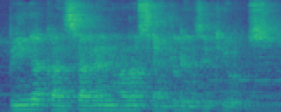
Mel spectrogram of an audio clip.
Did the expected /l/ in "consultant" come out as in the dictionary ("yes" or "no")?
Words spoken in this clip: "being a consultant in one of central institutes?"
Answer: no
